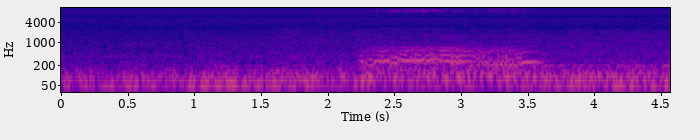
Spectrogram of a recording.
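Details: An 18-year-old toy poodle, a high senior, naps home alone and gives a single quiet snore: one rasping, buzzy breath lasting about a second over a low steady hum.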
